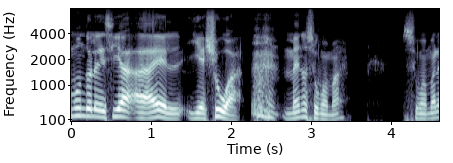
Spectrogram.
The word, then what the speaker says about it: Yeshua: Es Yeshua con acento en la U, es Yahweh con acento en la E.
